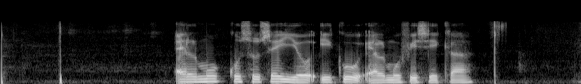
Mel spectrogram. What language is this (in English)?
Javanese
